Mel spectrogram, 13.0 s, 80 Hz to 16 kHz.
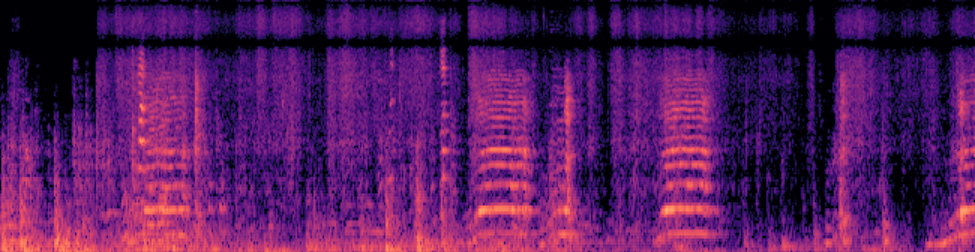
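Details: Okayu the goat calling during her delivery of two kids at Yoshigake farm, 3 May 2023, with volunteers gathered around: two low, drawn-out, quavering bleats about two seconds apart, with soft human voices and rustling between them.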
